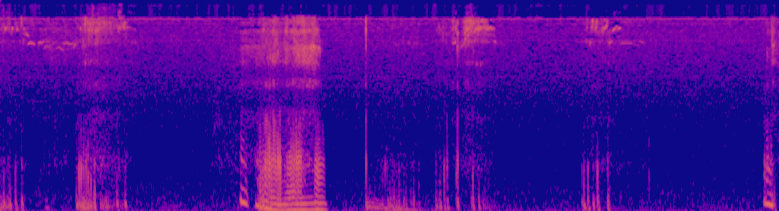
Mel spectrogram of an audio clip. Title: Chihuahua snoring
